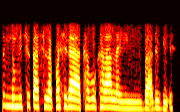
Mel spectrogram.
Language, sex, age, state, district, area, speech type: Manipuri, female, 45-60, Manipur, Churachandpur, urban, conversation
